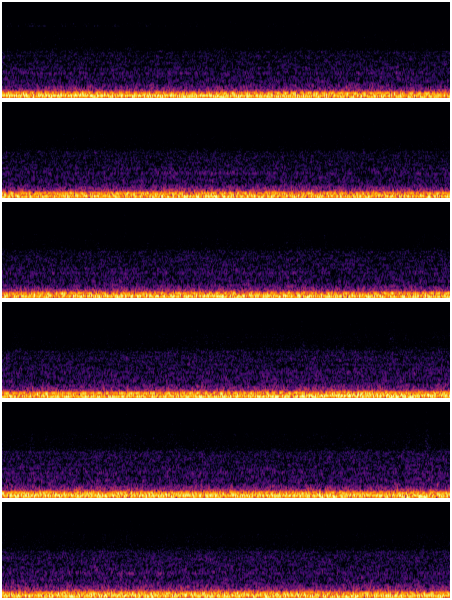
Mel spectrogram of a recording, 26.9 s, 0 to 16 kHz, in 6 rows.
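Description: The 1968 Plymouth Satellite Sport Wagon's engine running steadily at cruising speed, with tyre and road noise, heard from inside the cabin. The engine note rises slightly about two-thirds of the way through.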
